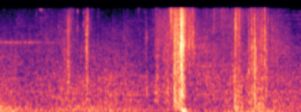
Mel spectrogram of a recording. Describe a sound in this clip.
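A heavy punch lands with a dull thud.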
